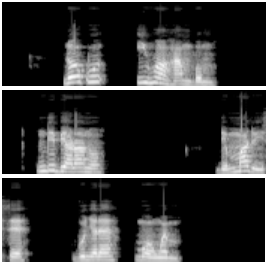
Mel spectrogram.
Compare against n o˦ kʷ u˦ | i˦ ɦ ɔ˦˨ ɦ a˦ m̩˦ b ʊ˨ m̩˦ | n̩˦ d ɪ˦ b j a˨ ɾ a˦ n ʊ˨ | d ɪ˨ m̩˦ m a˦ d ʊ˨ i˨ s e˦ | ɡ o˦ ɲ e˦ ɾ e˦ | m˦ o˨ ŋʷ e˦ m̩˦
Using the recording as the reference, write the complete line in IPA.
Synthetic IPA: n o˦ kʷ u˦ | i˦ ɦ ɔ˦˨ ɦ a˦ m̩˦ b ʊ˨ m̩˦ | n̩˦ d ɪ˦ b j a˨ ɾ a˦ n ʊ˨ | d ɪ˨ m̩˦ m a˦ d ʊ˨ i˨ s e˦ | ɡ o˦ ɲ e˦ ɾ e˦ | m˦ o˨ ŋʷ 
